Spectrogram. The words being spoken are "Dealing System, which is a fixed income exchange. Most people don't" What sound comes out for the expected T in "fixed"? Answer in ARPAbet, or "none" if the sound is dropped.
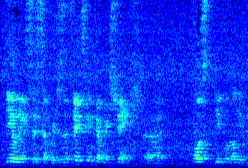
none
